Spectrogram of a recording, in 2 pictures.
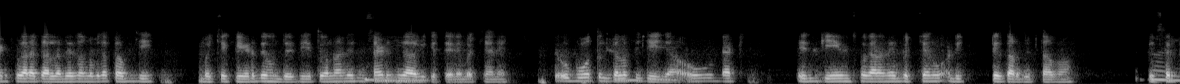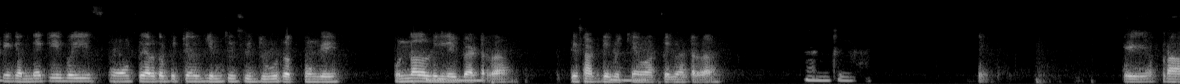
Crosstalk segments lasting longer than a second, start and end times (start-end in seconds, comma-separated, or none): none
